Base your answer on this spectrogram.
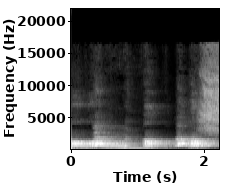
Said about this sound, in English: As my dog loses its mind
